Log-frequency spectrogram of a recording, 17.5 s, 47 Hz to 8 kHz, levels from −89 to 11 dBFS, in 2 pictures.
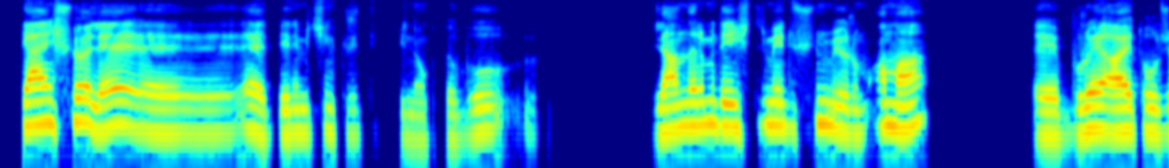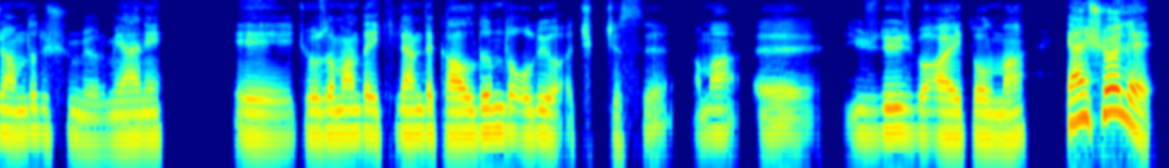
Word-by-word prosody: Yani, 180 +1 +4
şöyle, 185 -2 0
eee, 145 -4 -3
evet, 140 -3 -4
benim 145 +1 -5
için 145 +1 -12
kritik 140 +2 -23
bir 125 0 -15
nokta 120 +1 -15
bu. 150 +3 -8 1.0
Planlarımı 170 +5 0
değiştirmeyi 175 +1 -3
düşünmüyorum 155 -4 -5
ama, 170 +3 +1 0.8
eee, 135 -1 -3
buraya 150 +3 +2
ait 150 0 +4
olacağımı 140 -2 -3
da 145 - -4
düşünmüyorum. 120 -4 -11
Yani, 125 +1 -4 0.5
eee, 125 -1 -5
çoğu 135 -1 -3
zaman 140 +1 0
da 145 - +1
ikilemde 140 +1 -2
kaldığım 135 +2 +2
da 150 - 0
oluyor, 135 -1 -2
açıkçası. - - -16 0.2
Ama 140 0 -7 0.2
eee, 70 0 -8 0.2
%100 145 +1 -2
bu 135 -1 -1
ait 130 -1 +1
olma, 125 +1 -2 0.3
yani, 205 +4 +9
şöyle, 260 +3 +9
140 Hz, 130 wpm, -23 LUFS, 135-155 Hz, 1.0 s, yani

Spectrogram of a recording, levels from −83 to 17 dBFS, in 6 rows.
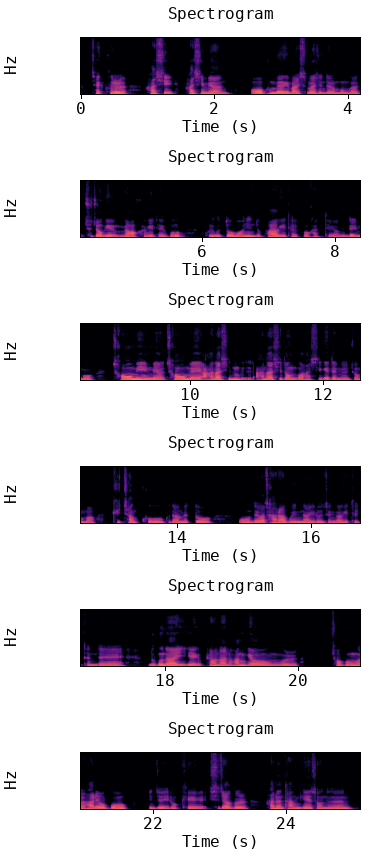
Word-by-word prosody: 체크를 150 - +2 0.3
하시 185 -5 0 0.2
하시면 150 - +1 0.3
어 155 -1 +4
분명히 150 +3 +4
말씀하신 135 +6 +1
대로 120 -1 0
뭔가 105 -1 -2
추적이 170 - 0
명확하게 120 +4 0
되고 95 - -2 0.4
그리고 110 0 0
또 110 -1 +3
원인도 100 +2 +1
파악이 145 +3 +1
될 95 -5 -6
것 95 +2 -7
같아요. 70 -8 -8
근데 125 +6 -1
뭐 120 -1 -1 0.3
처음이면 185 - +4
처음에 200 -10 +3
안 155 - +1
하시는 185 +2 +3 0.2
안 - - -2
하시던 180 0 +1
거 155 - +1
하시게 155 0 -3
되면은 130 -4 -2
좀 125 -1 -3
막 110 -1 -4 0.3
귀찮고 130 - -3
그다음에 110 -1 -2
또 105 -1 -1 0.4
뭐 95 0 0
'내가 110 +4 +2
잘하고 110 +4 0
있나?' 105 -1 +2
이런 100 0 -1
생각이 120 +1 -3
들 100 -3 -8
텐데 100 -2 -1 0.3
누구나 150 +7 +5
이게 120 -1 +1
변한 130 +7 +2
환경을 145 -6 +1 0.5
적응을 115 +3 0
하려고 160 +5 +2 0.3
인제 100 +1 -2
이렇게 95 -2 -4
시작을 120 -8 -1 0.3
하는 185 0 +2
단계에서는 110 - -1
125 Hz, 300 characters per minute, -23 LUFS, 105-150 Hz, 0.5 s, 누구나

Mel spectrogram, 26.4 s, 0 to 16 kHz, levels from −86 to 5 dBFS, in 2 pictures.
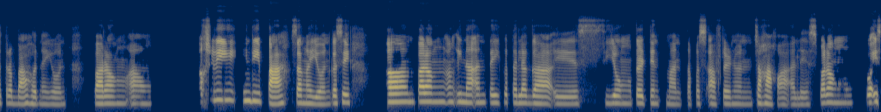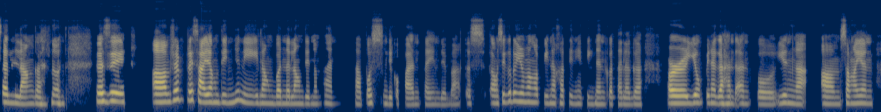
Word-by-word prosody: trabaho 195 -2 -4
na 185 -1 -14
yun, 180 -1 -11 0.4
parang 200 0 0
ang 195 0 -6 0.8
actually 295 0 +5
hindi 270 -2 +2
pa 195 0 +6
sa 215 -1 +1
ngayon, 190 -2 -3
kasi, 210 +3 +1 0.6
um, 245 0 +6
parang 245 -1 +4
ang 245 0 -7
inaantay 225 -2 -2
ko 230 - -9
talaga 205 -3 0
is 195 0 -8
yung 200 -1 -5
13th 205 -1 -1
month 180 -2 -8
tapos 195 +1 -5
after 195 0 -4
nun 185 -1 -13
tsaka 200 -2 0
ako - - -16 0.2
aalis 180 +1 -9
parang 225 +1 +1 0.5
waisan 235 +1 +3 0.2
lang 190 +1 +1
ganun. 195 +2 -5 0.5
Kasi, 250 0 +6 0.4
um, 235 0 +9
siyempre 300 -1 +2
sayang 235 -3 +7
din 225 +1 -5
yun, 275 - -8
eh, 210 -1 -3
ilang 205 -1 -6
buwan 205 -1 -2
na 200 - -2
lang 195 0 -2
din 195 0 -8
naman 195 0 -11 0.3
tapos 200 +4 -5
hindi 185 -1 -8
ko - - -11
pa 175 -1 -2
antayin 180 -1 -12
di 170 - -13
ba? - - -13
Tapos, 200 - -5
um, 210 - -2
siguro 260 +4 -4
yung 250 -1 -1
mga 230 -1 -2
pinakatinitignan 195 -3 -10
ko 185 - -6
talaga 180 -1 -8 0.4
or 205 0 +8
yung 215 +1 -1
pinaghahandaan 200 -2 -2
ko 180 -1 -6
yun 210 0 -5
nga, 185 -1 +1 0.3
um, 190 -1 0
sa 205 - -1
ngayon 205 -1 0
205 Hz, 155 wpm, -23 LUFS, 190-225 Hz, 0.8 s, um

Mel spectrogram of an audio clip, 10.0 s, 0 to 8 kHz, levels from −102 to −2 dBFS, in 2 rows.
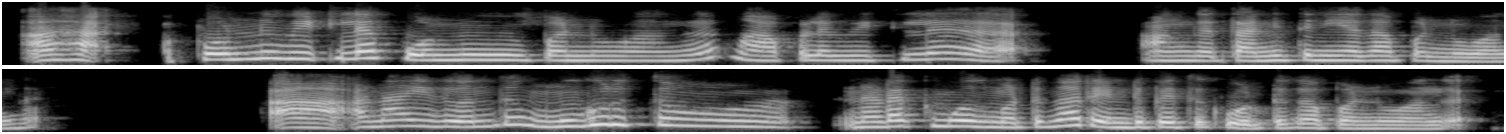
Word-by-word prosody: ஆஹ. 255 +1 0 0.4
பொண்ணு 275 +4 +4
வீட்ல 315 +2 +1
பொண்ணு 245 0 +4 0.2
பண்ணுவாங்க. 220 0 -2 0.2
மாப்பிள்ளை 225 +1 -1
வீட்ல 260 +5 -4 0.8
அங்க 220 0 -2
தனித்தனியா 225 +1 +1
தான் 220 - -4
பண்ணுவாங்க. 185 -1 -2 0.9
அ - - +3 0.2
ஆனா 270 +3 -1
இது 265 - -1
வந்து 290 +7 -1
முகூர்த்தம் 335 +1 +3 0.5
நடக்கும்போது 275 +1 +3
மட்டும் 250 +6 0
தான் 305 -4 +4
2 235 +1 +1
பேத்துக்கும் 230 -5 +2
ஒட்டுக்கா 195 +3 -1
பண்ணுவாங்க. 175 -1 -2
240 Hz, 140 wpm, -23 LUFS, 220-275 Hz, 0.9 s, பொண்ணு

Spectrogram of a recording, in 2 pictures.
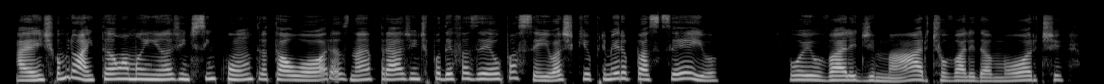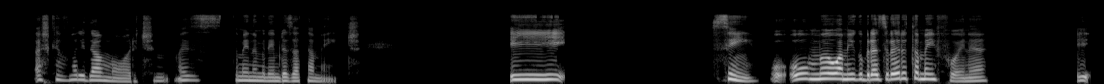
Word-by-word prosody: Aí 190 0 +2
a - - +3
gente 220 +1 -1
combinou: 285 +3 0
"Ah, 250 - +5
então 245 +4 +1
amanhã 235 -2 +3
a - - +1
gente 235 -1 0
se 260 - -3
encontra 245 -1 -1
tal 210 -3 +3
horas, 195 +5 0
né, 215 +2 -2
pra 230 -1 +1
a 245 - 0
gente 250 0 -3
poder 250 -2 -1
fazer 250 -1 -1
o 250 - -1
passeio". 220 -10 -4
Eu - - +1
acho 215 +3 -1
que 250 - -6
o - - -7
primeiro 255 +5 -2
passeio 235 -4 -2 0.7
foi, 210 -1 0
o 200 -1 -2
Vale 195 +1 +2
de 180 +1 -6
Marte, 175 +5 -2
o 180 - -5
Vale 175 0 -2
da 165 -1 -4
Morte. 190 +6 -4 0.7
Acho 215 - -9
que 220 - -8
é - - -5
o 195 - -10
Vale 210 +1 -4
da 195 0 -1
Morte, 145 -2 -9 0.2
mas 195 0 -11
também 190 -1 -3
não 180 -1 -2
me 170 - -4
lembro 165 0 -4
exatamente. 160 - -9 1.5
Eh 225 +1 +4 1.5
Sim, 175 - +1
o - - -6 0.2
o - - +1
meu 255 +1 +8
amigo 240 -1 +5
brasileiro 235 +4 +4
também 245 -2 +2
foi, 155 -9 -7
né. 165 +3 -5 0.9
E - - -3
215 Hz, 165 wpm, -22 LUFS, 185-245 Hz, 1.5 s, meu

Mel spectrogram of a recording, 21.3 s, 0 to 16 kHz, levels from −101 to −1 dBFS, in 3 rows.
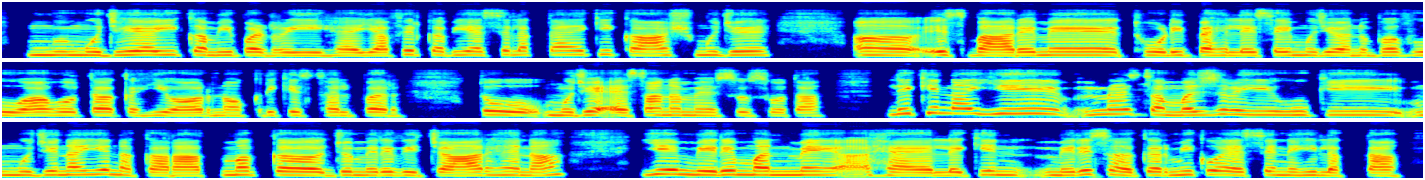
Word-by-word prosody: मु 225 0 -1
मुझे 220 +2 +1
ही 245 +1 +2
कमी 215 -2 +1
पड़ 210 -1 +4
रही 195 0 -2
है 195 0 -1
या 200 0 +1
फिर 260 -1 -1
कभी 230 0 -3
ऐसे 230 +3 -3
लगता 245 0 -5
है 255 - -1
कि 265 - -7
काश 215 0 +2
मुझे 230 0 -1 0.5
अ, 220 -3 +4
इस 225 -4 0
बारे 200 0 +4
में 220 0 +3
थोड़ी 210 0 0
पहले 205 0 0
से 215 - -4
ही 215 - +1
मुझे 210 -1 -3
अनुभव 200 +1 -1
हुआ 205 0 +3
होता, 215 0 +1
कहीं 200 0 -6
और 190 0 +1
नौकरी 190 +2 -4
के 215 +1 -4
स्थल 205 0 -5
पर, 200 -3 +1 0.4
तो 220 -5 +1
मुझे 205 +2 0
ऐसा 195 +3 +2
ना 215 0 -1
महसूस 205 -1 -5
होता। 190 -1 -4 0.4
लेकिन 325 +5 -1
ना, 330 -1 +1
ये 315 +1 +1
मैं 275 +5 -2
समझ 225 +1 0
रही 260 -3 0
हूँ 230 0 -3
कि 230 -2 -1
मुझे 225 +2 -3
ना 250 +1 +2
ये 265 +2 +1
नकारात्मक 210 +2 +1 0.3
जो 225 - 0
मेरे 215 0 -1
विचार 200 0 +3
हैं 225 -1 -2
ना, 205 +5 +1 0.4
ये 285 +2 +5
मेरे 250 -1 +4
मन 240 -2 +4
में 235 -1 +3
अ, - - -1
हैं, 190 -3 +2
लेकिन 210 +3 -2 0.2
मेरे 255 +6 +2
सहकर्मी 220 -2 0
को 255 - +3
ऐसे 225 +1 -1
नहीं 215 0 -2
लगता। 185 -1 0
215 Hz, 195 wpm, -24 LUFS, 205-235 Hz, 0.5 s, ये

